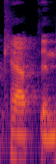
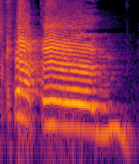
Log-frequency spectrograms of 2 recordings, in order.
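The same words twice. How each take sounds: First: Said in the usual way. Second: Very high, full-volume shout; Eden. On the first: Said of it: "he's saying the word captain". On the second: Retold or imitated. Eden cuts in as the promotion is announced, loud excited shout. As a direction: shout it out, pitch soaring. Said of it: "Eden shouts".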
